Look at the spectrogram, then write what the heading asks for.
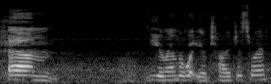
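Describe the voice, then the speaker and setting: Casting: middle-aged woman, conversational interviewer, medium pitch, slight background noise on the recording. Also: little pitch movement, normal speed, rough recording. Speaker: host, mother interviewing her daughter.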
